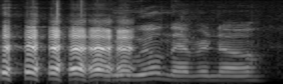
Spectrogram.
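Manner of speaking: slow, laughing echo. Real, not acted. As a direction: drag it out while laughing. Teasing echo through laughter.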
